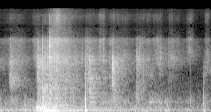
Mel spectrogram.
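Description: A short rustling burst about a second in, followed by a few light knocks, from walking and handling in a bare unfinished room.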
